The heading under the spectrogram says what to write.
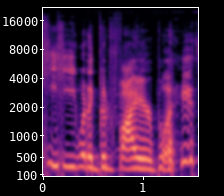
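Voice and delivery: put-on, mock-excited character voice. Recapping an episode, a character turns on the fireplace; imitating an excited character. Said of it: "he's all excited".

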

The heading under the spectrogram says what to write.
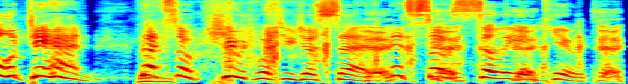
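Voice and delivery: sneering, mocking, belittling tone. Acting out someone mocking Dan's words, retelling a mocking reply. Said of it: "I'm gonna mock what you said".

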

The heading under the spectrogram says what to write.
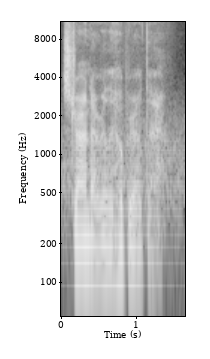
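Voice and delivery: muttered quietly under the breath. Muttering a hope to an absent ally: under his breath. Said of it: "Under my breath".

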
